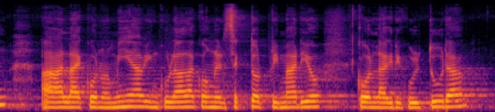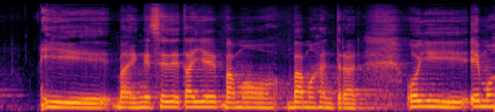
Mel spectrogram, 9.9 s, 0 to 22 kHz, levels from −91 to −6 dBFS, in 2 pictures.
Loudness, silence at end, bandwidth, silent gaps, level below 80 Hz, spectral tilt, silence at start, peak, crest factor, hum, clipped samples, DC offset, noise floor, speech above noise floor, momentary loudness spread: -24 LUFS; 0 s; 18.5 kHz; none; -68 dBFS; -6.5 dB/octave; 0 s; -6 dBFS; 18 dB; none; under 0.1%; under 0.1%; -50 dBFS; 26 dB; 6 LU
